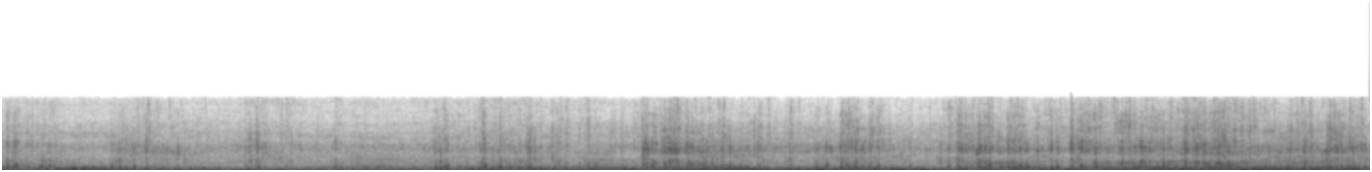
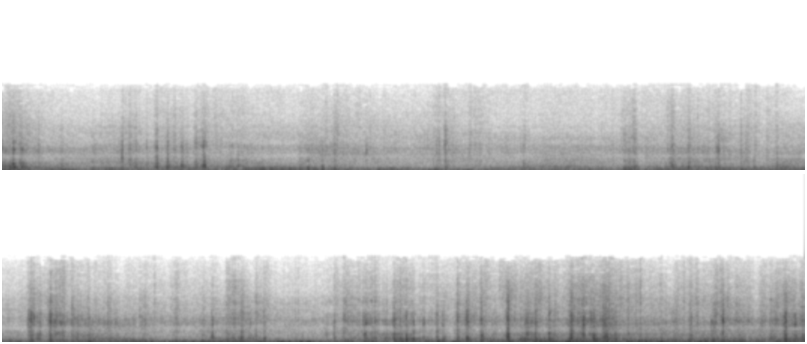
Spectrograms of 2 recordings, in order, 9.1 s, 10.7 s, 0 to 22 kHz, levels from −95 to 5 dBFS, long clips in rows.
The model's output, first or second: second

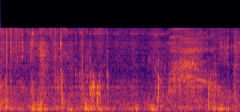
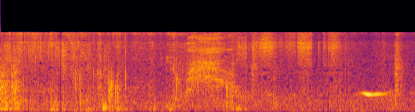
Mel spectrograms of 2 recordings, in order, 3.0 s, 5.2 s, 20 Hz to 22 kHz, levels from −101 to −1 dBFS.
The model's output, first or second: first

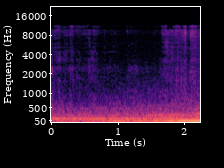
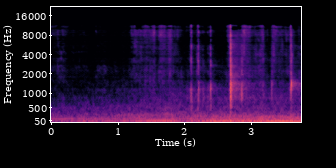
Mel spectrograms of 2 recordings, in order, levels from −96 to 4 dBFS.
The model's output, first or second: second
